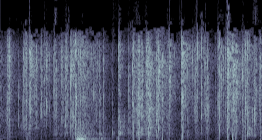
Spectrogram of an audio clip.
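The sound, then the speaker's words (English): A voice imitates rustling in the back seat of a car driving on a freeway, a steady two-second stream of dense, scratchy crackles and hisses, broken by one low thump early on. No words are spoken. “So I started rustling in the back. All she hear is this.”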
